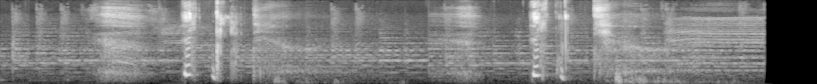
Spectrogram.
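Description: A run of sharp sneezes, some preceded by a gasping intake, with music playing in the background; a sneezing fit.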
